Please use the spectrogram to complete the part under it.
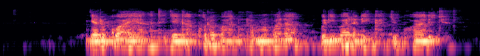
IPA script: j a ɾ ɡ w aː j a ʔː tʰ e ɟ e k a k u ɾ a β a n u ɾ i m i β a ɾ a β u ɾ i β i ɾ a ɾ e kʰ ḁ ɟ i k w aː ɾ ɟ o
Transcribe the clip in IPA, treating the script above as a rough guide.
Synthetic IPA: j a ɾ ɡ w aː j a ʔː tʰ e ɟ e k a k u ɾ a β a n u ɾ a m a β a ɾ a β u ɾ i β a ɾ a ɾ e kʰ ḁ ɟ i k w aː ɾ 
